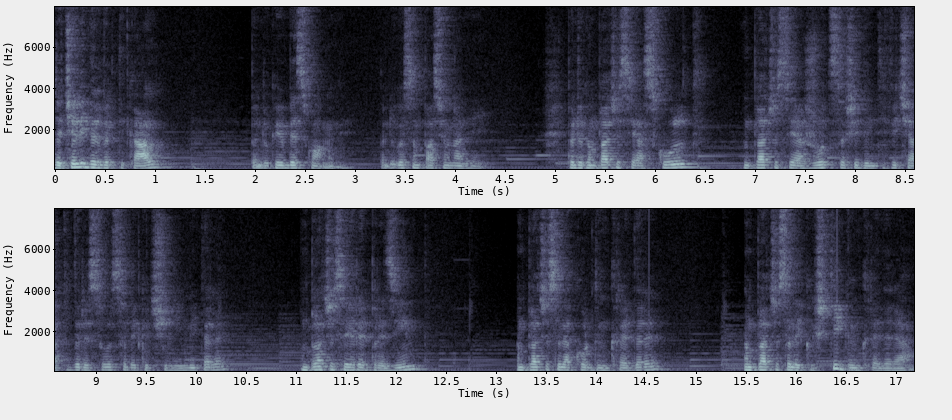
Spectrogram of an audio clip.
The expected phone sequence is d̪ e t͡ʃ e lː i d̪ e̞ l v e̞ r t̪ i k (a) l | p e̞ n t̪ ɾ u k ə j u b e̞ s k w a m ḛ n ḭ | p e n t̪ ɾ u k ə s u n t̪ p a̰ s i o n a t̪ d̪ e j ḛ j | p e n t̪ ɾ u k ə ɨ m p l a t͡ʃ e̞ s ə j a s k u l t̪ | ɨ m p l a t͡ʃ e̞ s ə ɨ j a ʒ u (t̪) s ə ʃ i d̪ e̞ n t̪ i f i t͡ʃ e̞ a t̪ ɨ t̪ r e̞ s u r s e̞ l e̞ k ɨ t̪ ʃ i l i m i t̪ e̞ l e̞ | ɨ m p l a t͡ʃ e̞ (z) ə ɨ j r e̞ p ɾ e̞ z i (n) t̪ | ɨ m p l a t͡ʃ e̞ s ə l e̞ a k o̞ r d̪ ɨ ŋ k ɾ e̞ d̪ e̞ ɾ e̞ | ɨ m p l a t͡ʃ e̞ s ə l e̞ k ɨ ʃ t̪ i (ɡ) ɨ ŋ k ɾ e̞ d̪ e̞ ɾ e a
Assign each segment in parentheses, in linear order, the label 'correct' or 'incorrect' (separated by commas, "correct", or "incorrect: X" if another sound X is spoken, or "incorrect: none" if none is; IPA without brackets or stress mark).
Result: correct, correct, incorrect: s, correct, correct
